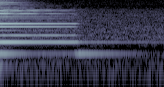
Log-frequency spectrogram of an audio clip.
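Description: A single faint, quickly decaying guitar note from a weak beginner pull-off on the high E string, thin and quiet, fading within a second.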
